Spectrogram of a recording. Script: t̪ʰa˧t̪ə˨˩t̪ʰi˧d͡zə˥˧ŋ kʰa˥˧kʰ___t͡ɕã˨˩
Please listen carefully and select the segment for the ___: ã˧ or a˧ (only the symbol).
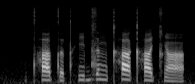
a˧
